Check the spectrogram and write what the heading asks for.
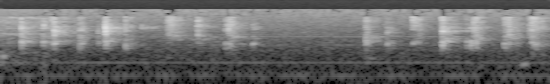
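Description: Rapid, irregular keystrokes on a computer keyboard in two bursts separated by a brief pause, with no voices.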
